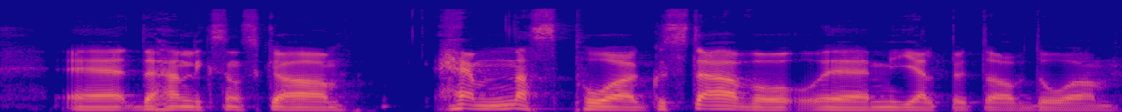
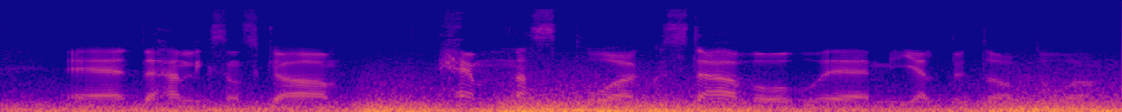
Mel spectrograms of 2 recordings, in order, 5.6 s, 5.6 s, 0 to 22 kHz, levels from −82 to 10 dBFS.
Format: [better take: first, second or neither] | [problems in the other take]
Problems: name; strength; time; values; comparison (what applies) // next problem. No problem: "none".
first | wind noise on the microphone; heavy; as loud as the speech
